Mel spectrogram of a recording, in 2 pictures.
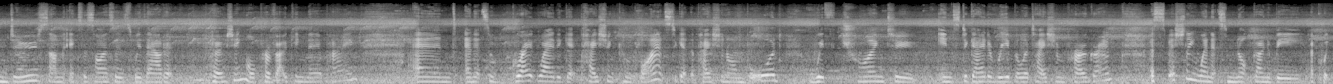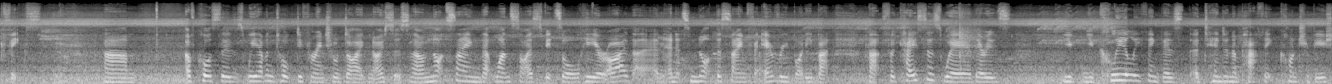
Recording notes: Recorded outside. Gold Coast in Australia, apologies for the sound of wildlife in the background !!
